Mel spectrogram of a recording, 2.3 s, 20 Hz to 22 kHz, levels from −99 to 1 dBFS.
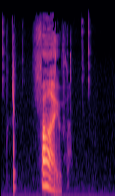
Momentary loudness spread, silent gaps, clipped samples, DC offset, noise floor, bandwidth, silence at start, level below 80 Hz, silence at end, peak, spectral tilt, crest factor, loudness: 19 LU; none; under 0.1%; under 0.1%; -73 dBFS; 16.5 kHz; 0.75 s; -70 dBFS; 1.1 s; -4 dBFS; -2 dB/octave; 24 dB; -22 LUFS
